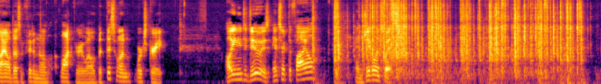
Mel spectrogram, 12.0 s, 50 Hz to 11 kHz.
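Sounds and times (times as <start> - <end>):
metal file rattling in lock: 6.2 - 12.0.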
